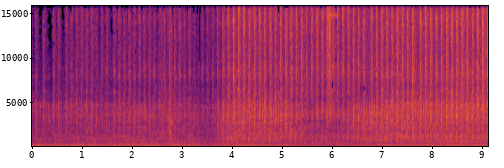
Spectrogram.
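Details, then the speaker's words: Petrol generator used to charge solar house batteries, recently running rough and dying: low drone that hunts and sags unevenly; owner suspects fuel starvation from carburetor or a blockage, not confirmed. "sounds like a fuel literally to me like it's starving starving fuel so uh either carburetor or blockage in there maybe"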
